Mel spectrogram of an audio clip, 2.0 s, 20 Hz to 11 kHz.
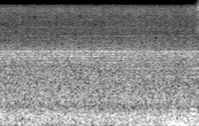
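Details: Mercedes S600 coupe started after belt, idler and fan clutch replacement: steady even idle with smooth hum, no squeal or chirp from the belt side that it made before; engine sounds healthy.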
